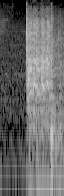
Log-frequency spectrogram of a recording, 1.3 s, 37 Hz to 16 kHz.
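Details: Kawasaki ZX9R E2 first start after carbs refitted, fuel poured into fuel pump pipe, tank connected not bolted, carbs not yet balanced: cranks once, catches abruptly, busy slightly uneven run with a brief blip; starts and runs fine.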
